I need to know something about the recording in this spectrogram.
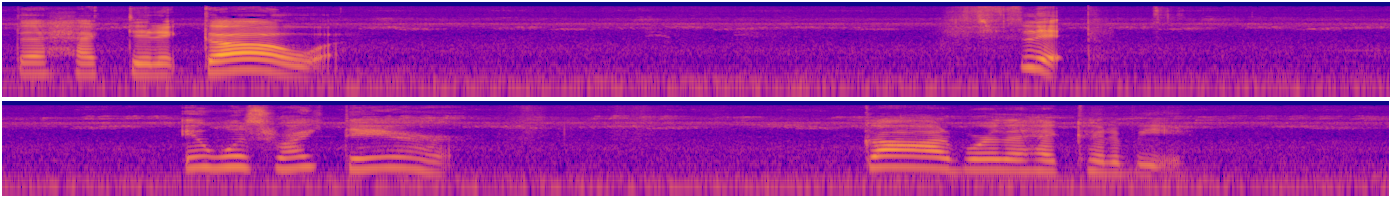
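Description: A young girl speaks close by in short, lively bursts.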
